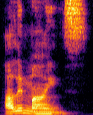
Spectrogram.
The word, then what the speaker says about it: alemães: Pão becomes pães, pão, pães, and alemão changes to alemães, alemão, alemães.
